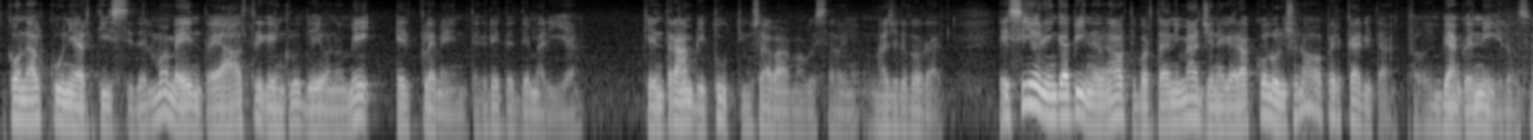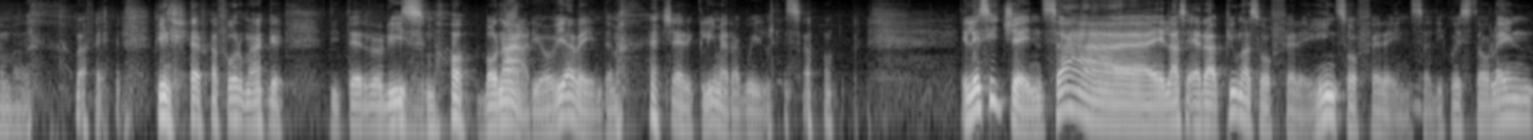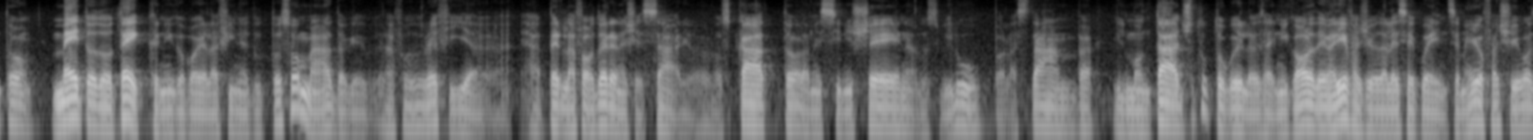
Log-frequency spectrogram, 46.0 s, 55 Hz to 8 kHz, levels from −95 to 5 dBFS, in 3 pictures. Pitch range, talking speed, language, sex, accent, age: 80-105 Hz, 140 wpm, Italian, male, native, 50-69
